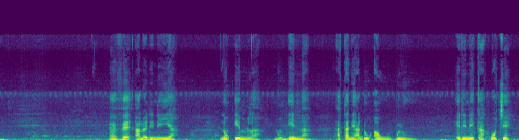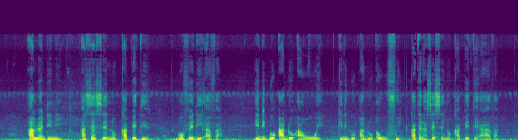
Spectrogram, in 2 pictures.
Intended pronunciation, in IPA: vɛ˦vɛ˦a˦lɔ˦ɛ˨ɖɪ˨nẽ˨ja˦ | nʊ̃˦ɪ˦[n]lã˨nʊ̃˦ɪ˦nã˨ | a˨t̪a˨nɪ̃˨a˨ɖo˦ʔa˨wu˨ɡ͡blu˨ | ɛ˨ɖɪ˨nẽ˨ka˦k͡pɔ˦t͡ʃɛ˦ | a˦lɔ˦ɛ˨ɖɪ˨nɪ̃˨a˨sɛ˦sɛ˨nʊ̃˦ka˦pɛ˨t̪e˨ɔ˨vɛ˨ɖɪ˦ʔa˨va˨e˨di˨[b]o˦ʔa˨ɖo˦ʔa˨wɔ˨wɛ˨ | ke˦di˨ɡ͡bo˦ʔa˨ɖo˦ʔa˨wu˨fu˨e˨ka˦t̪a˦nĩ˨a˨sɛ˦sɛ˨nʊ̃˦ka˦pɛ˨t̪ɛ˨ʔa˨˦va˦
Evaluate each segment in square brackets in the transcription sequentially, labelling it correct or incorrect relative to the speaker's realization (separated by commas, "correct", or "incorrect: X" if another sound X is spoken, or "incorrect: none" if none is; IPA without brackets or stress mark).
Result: incorrect: m, incorrect: ɡ͡b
